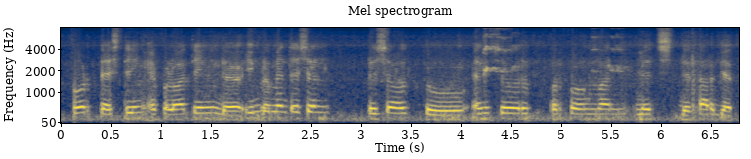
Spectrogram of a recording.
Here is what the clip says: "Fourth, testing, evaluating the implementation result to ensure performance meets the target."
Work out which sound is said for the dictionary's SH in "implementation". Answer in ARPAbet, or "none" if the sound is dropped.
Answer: S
